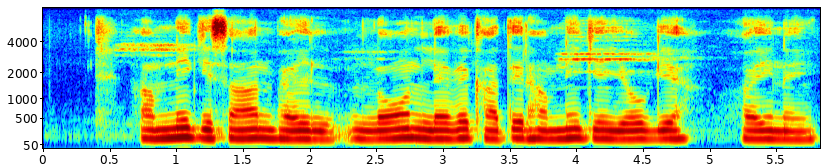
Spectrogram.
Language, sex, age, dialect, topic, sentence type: Magahi, male, 18-24, Southern, banking, question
